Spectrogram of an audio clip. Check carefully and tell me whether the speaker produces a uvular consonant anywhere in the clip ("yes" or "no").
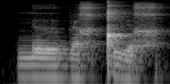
yes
